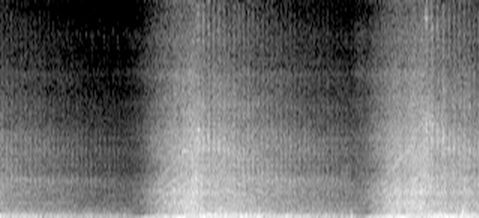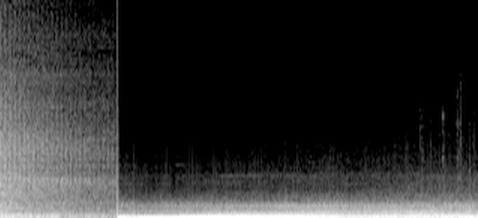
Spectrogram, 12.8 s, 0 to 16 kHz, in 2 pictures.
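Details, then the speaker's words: Ford FG Falcon XR6 Turbo after fitting a turbo-side intake and relocating the battery, with the factory intake muffler and piping removed: two quick throttle blips with a loud rushing intake whoosh, then a steady idle. Normal revving with loud intake noise. "It should sound very dosey because you're going to get so much more air intake sound because we've taken that massive muffler out and all that piping out."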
